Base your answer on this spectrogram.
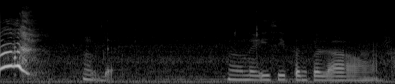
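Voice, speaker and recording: The speech moves at a very slow pace, with audible room echo around it. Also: woman. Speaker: vlogger. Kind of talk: casual vlog talk. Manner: halting, self-correcting.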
